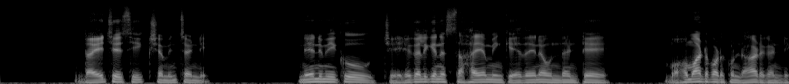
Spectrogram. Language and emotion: Telugu, sad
